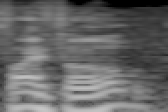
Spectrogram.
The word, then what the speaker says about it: FIFO: Under the more common inflationary scenario, FIFO, pronounced FIFO, first in, first out, would show a lower cost of goods sold than a LIFO, last in, first out system.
